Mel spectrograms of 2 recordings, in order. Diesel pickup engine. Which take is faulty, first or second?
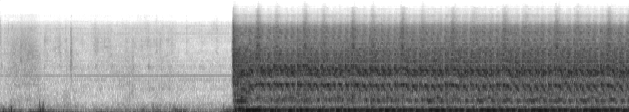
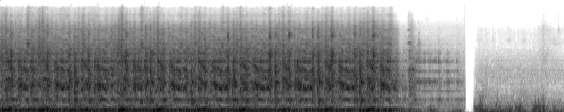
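second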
